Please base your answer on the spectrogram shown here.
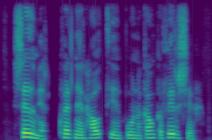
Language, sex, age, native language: Icelandic, female, 40-49, Icelandic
